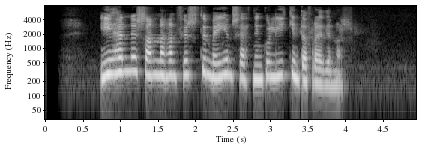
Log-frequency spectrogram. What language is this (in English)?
Icelandic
